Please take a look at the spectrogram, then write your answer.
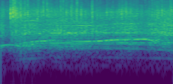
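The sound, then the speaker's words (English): An audience claps steadily, many hands at once in a dense, even burst of applause that holds the whole moment, with a faint tonal whistle or cheer riding over the top, voting by clapping for the illegal highs and drugs debate. “If you think it was the illegal high and drugs debate, that snow business, give me a clap now.”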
